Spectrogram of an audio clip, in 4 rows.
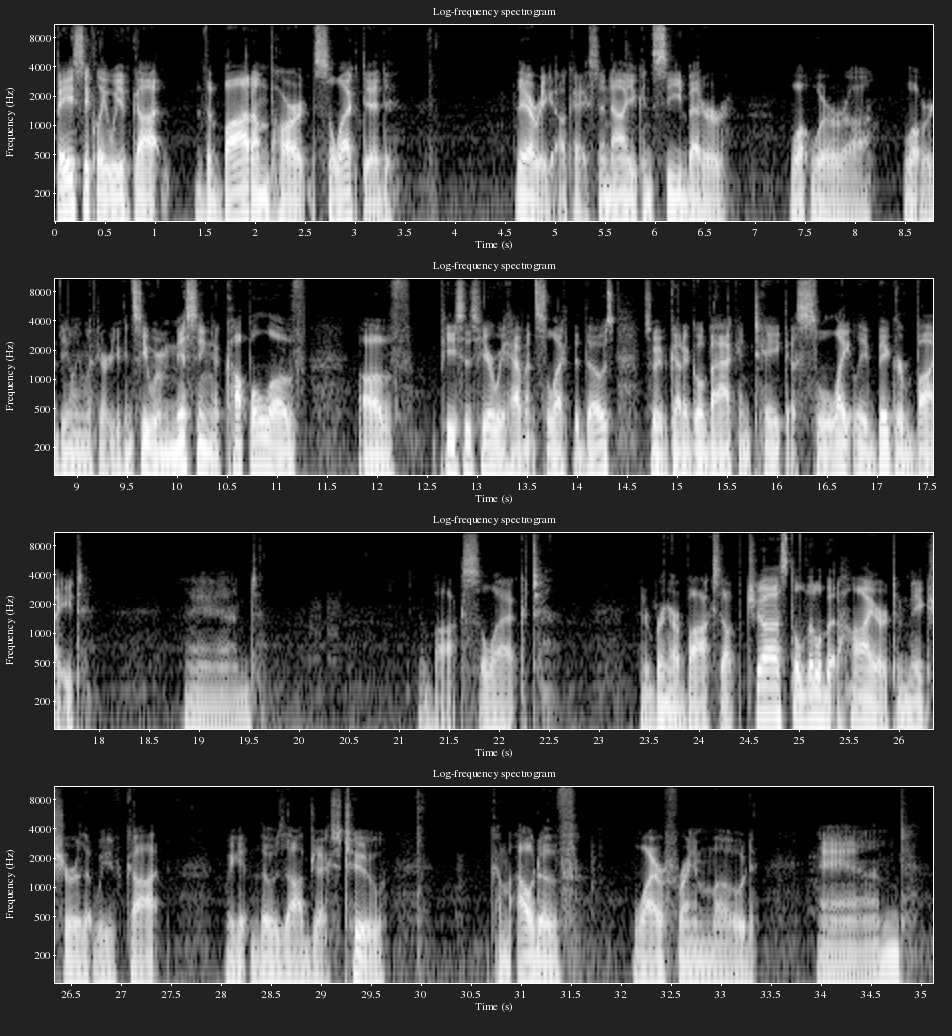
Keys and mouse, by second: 1.4 click, 4.1 z, 6.2 click, 15.8 KP_1, 17.6 z, 20.2 b, 30.4 z.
